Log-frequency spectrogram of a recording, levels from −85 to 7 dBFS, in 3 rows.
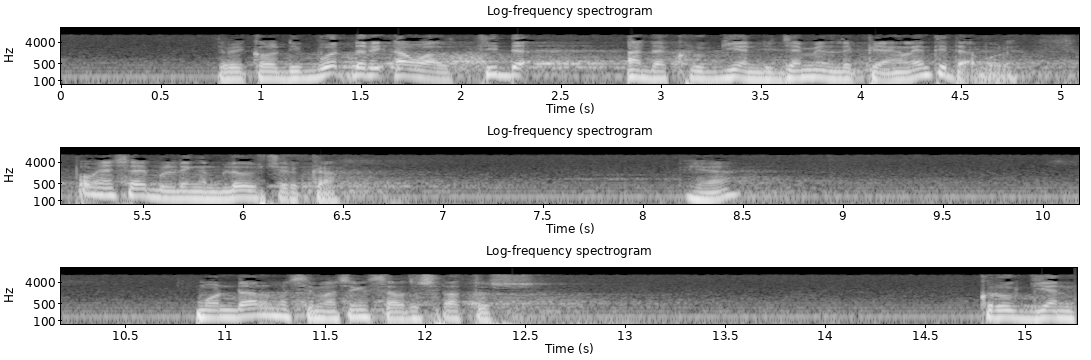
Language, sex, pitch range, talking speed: Indonesian, male, 115-150 Hz, 95 wpm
